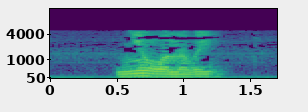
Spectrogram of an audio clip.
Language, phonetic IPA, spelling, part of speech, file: Russian, [nʲɪˈonəvɨj], неоновый, adjective, Ru-неоновый.ogg
- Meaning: neon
